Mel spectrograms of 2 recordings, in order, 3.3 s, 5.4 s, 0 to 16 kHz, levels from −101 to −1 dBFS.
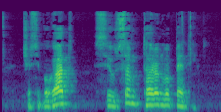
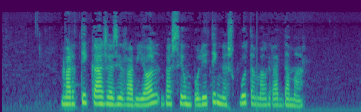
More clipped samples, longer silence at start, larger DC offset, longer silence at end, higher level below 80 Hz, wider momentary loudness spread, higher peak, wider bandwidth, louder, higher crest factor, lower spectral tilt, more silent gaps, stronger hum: neither; second, 0.35 s vs 0.9 s; neither; second, 0.4 s vs 0.85 s; about the same, -64 dBFS vs -60 dBFS; first, 19 LU vs 8 LU; first, -4 dBFS vs -10 dBFS; about the same, 11.5 kHz vs 11.5 kHz; about the same, -26 LUFS vs -27 LUFS; first, 24 dB vs 18 dB; second, -4 dB/octave vs -5.5 dB/octave; neither; neither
